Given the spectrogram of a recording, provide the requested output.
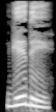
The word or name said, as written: ಗೆದೆ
